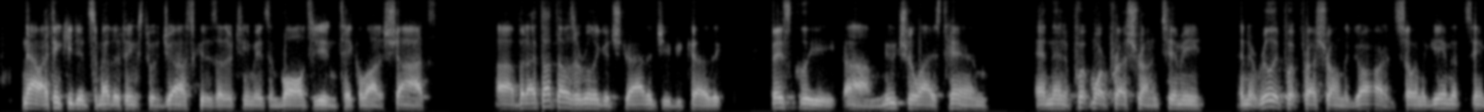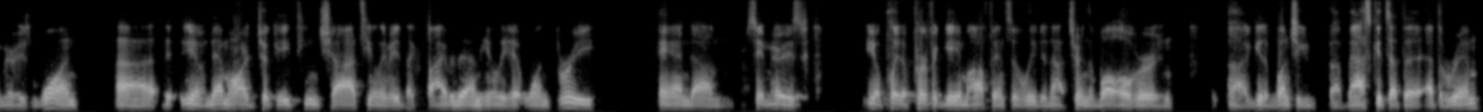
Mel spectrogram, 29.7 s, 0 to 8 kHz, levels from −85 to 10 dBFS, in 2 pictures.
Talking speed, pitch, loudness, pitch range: 225 wpm, 105 Hz, -27 LUFS, 100-115 Hz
